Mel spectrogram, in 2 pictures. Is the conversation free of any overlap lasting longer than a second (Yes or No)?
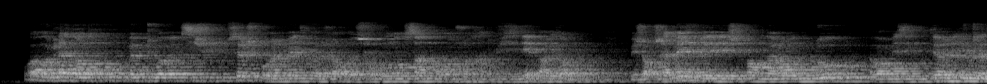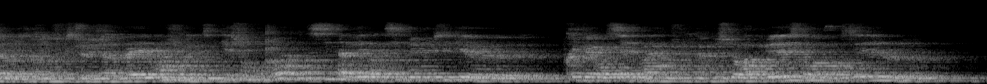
No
